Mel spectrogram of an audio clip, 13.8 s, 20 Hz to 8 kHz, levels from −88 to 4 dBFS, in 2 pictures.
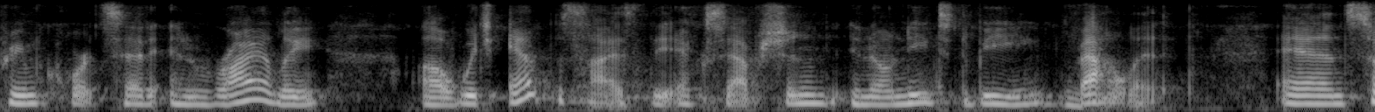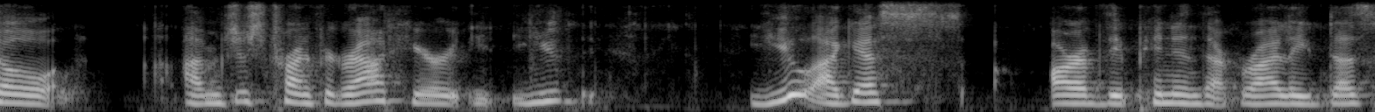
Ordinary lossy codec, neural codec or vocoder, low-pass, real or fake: Opus, 24 kbps; codec, 16 kHz, 4.8 kbps, FACodec; 7.2 kHz; fake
